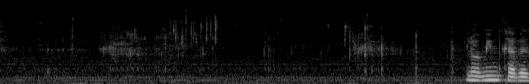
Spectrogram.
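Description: Oil pours and trickles into a glass dish.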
